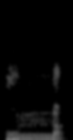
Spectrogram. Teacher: ہا حروف حلقی میں سے ہے لیکن یہ حلق کے آخری حصے سینے کی طرف سے پڑھا جاتا ہے، تھوڑی سی آواز موٹی ہوتی ہے اس کی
